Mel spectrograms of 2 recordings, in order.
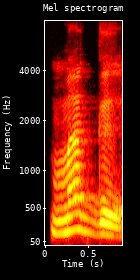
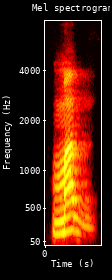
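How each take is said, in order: First: The final consonant is released with a bounce. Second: The final consonant is stopped dead, no release. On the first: "Yang kedua dipantulkan" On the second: "jangan diucapkan mag. Ya, mentok"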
